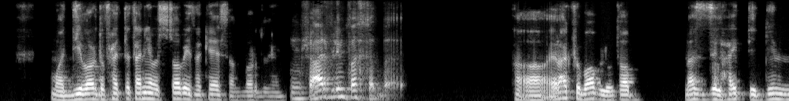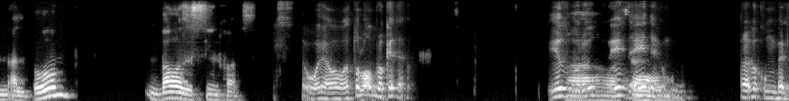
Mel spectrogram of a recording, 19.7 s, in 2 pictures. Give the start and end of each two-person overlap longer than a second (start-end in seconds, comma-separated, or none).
16.9-18.4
